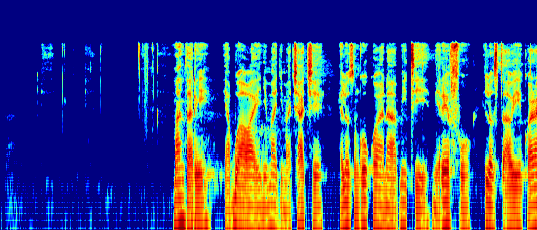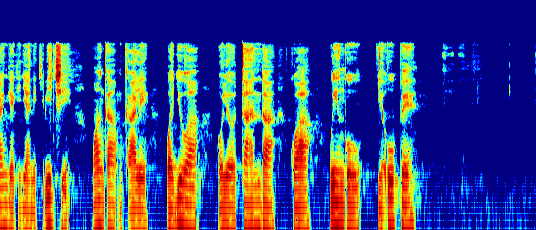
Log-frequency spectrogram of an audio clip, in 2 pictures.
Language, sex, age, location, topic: Swahili, male, 25-35, Dar es Salaam, agriculture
